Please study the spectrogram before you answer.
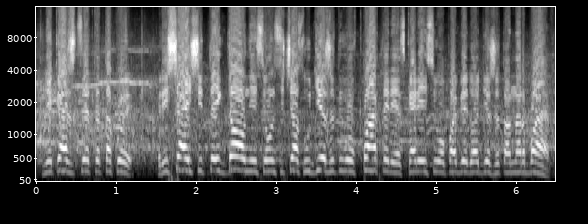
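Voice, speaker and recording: Male fight commentator, high voice, wrestling-commentator style with analytical play-by-play and excitable calls, noisy arena crowd behind. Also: quick pace. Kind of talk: live MMA sports commentary.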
